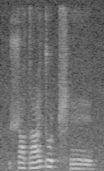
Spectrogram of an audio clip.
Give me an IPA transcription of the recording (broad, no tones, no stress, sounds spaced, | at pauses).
ʃ u dˤ i d o ʈ͡ʂʰ e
